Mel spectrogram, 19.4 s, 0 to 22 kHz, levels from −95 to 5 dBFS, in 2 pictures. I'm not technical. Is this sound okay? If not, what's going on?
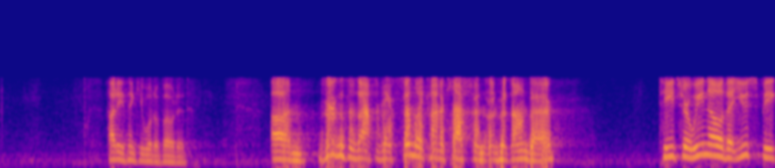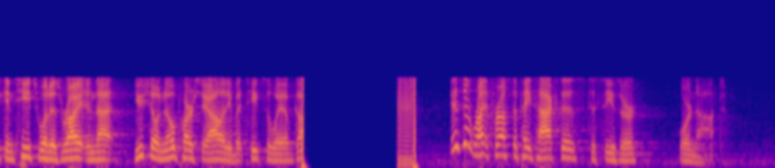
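No. From 3.54 to 7.43 s there is a codec payload misread: the two ends of the phone link disagreed on the order of the bits inside each chunk of compressed sound. The receiver decoded scrambled data, so the speech is buried under harsh, grinding distortion.

From 13.46 to 14.88 s, right after "teach the way of", there is a cable pulled and plugged in. A live lead came out and went back in. You hear a pop, then about 1.4 seconds of near silence, a short 60 Hz mains buzz of about 0.2 seconds as the plug touched, and another pop as the sound returns.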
